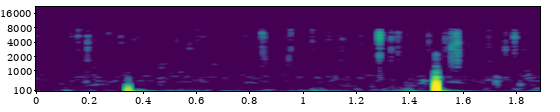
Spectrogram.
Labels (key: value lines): label: biophony, double pulse
recorder: SoundTrap 300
